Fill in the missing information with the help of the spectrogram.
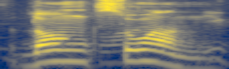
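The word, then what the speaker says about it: Đồng Xuân: It's called Donguan. The letter X is pronounced like an S sound.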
